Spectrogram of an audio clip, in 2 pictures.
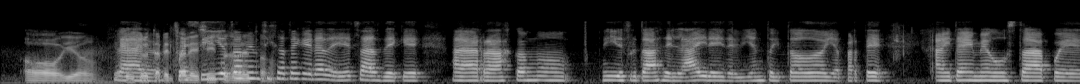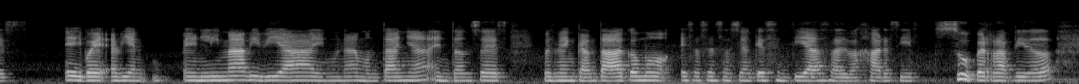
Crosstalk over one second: present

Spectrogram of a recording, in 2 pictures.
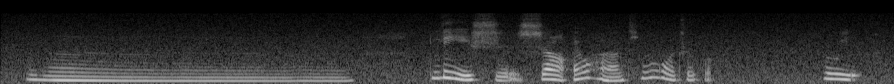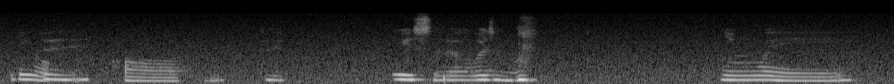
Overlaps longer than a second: none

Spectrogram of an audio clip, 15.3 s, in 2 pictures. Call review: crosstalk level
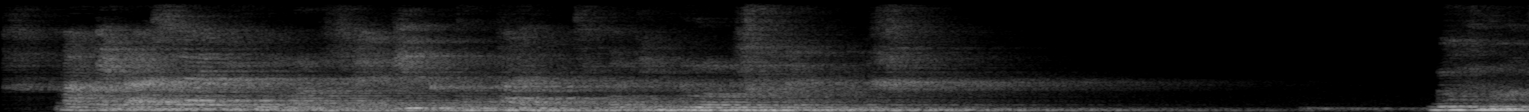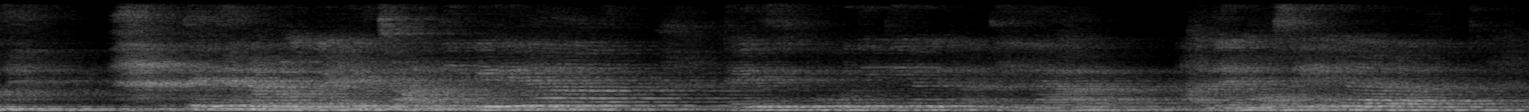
none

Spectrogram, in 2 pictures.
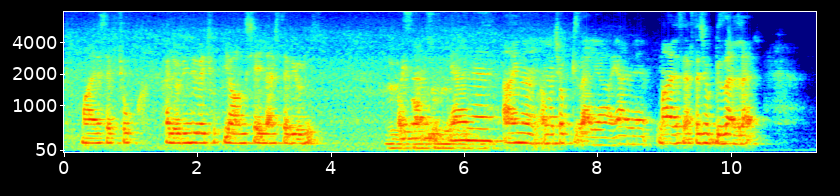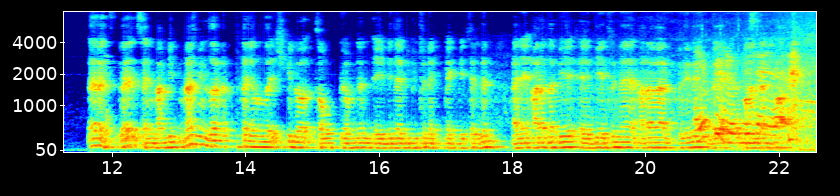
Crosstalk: present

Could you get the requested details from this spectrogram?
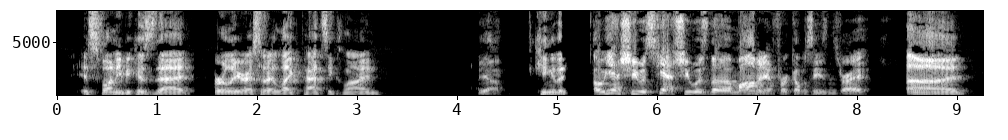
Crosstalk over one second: none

